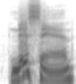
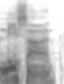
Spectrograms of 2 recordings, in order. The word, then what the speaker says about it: Nissan: gets the opportunity from Nissan. It's pronounced Nissan, which I learned in the movie, not Nissan.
